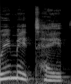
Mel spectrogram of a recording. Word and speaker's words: imitate: fail to imitate them。还要注意节奏，就是哒哒哒哒哒哒。 Fail to imitate them. Imitate 这个词重读音节在第一个音节上，所以是哒哒哒哒。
